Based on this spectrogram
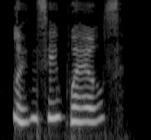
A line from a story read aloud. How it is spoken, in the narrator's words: she stutters out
